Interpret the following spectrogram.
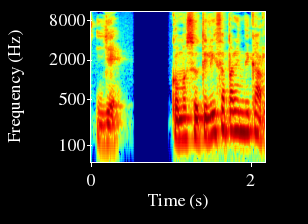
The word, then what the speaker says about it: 의: Uy significa de y se refiere al posesivo, a la propiedad de algo. Aunque su pronunciación es uy, muchas veces escucharéis pero por lo general se pronuncia como ye.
